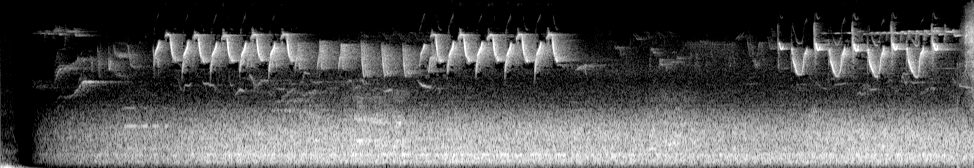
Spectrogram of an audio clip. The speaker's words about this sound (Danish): det var øh, sortmejsen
